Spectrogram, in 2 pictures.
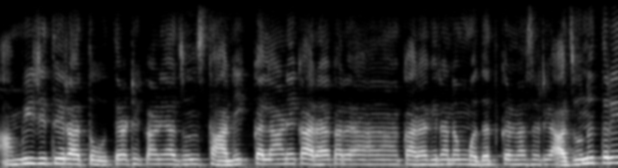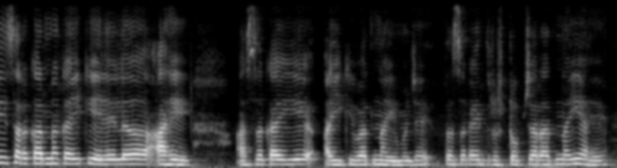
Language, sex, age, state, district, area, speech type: Marathi, female, 45-60, Maharashtra, Kolhapur, rural, spontaneous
